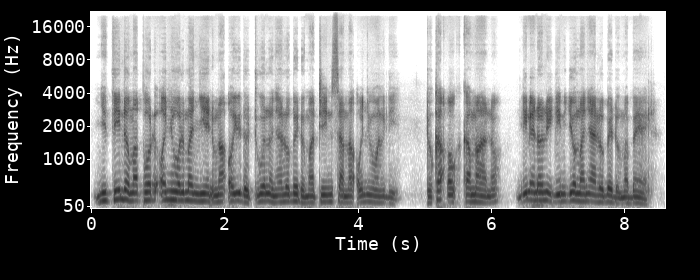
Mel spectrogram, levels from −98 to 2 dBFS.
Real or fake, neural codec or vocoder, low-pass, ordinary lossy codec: fake; codec, 44.1 kHz, 2.6 kbps, DAC; none; none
